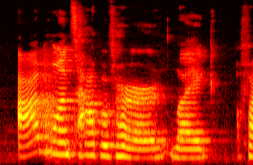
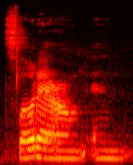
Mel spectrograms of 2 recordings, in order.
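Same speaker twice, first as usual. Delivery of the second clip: gentle advice; 2 semitones lower, 10 dB quieter, slower than usual. Real, not acted. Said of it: "To my younger self".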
